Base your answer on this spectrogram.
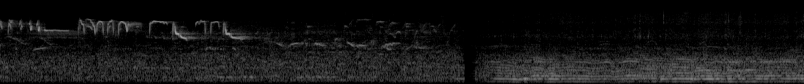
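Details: Hornets observed at close range on 30 June 2020. Lively high bird song and chirps fill the opening seconds. A steady low hornet buzz then takes over after a brief silence.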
